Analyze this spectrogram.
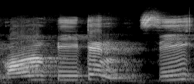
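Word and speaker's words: competence: মধ্যে পড়ছে কম পি টি ই এন টেন কম পি টেন সি ই শুধু এখানে সি এর পরে সি এর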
